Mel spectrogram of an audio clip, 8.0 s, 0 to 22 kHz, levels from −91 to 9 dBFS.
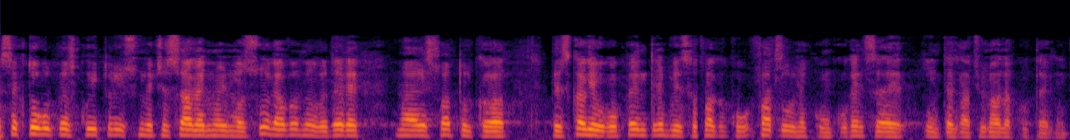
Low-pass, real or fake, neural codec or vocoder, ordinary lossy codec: none; fake; codec, 16 kHz, 4 kbps, FreqCodec, smaller model; none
